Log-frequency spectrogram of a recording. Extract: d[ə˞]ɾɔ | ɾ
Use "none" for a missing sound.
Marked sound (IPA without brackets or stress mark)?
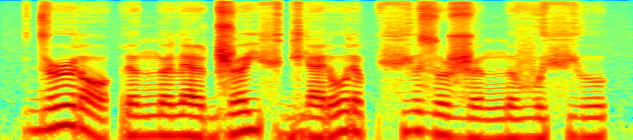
ə˞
